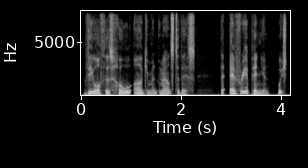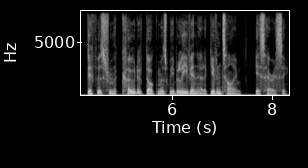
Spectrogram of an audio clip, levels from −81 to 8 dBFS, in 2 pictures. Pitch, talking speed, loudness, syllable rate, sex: 105 Hz, 185 wpm, -18 LUFS, 5.9 syllables/s, male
